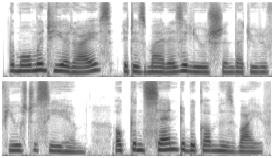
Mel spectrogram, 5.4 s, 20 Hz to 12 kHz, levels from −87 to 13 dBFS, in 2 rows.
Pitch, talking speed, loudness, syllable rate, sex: 195 Hz, 220 wpm, -20 LUFS, 6.4 syllables/s, female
